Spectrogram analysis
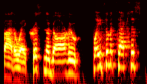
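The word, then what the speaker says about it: Naggar: Chris, it's pronounced Nagar, by the way. Chris Nagar, who played some at Texas, then SMU, played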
